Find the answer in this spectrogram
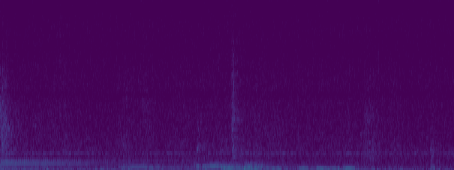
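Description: School wind band playing very softly: a few quiet held low notes linger and fade, barely above near silence. Faint clicks come near the start, at about three seconds and at about five seconds.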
